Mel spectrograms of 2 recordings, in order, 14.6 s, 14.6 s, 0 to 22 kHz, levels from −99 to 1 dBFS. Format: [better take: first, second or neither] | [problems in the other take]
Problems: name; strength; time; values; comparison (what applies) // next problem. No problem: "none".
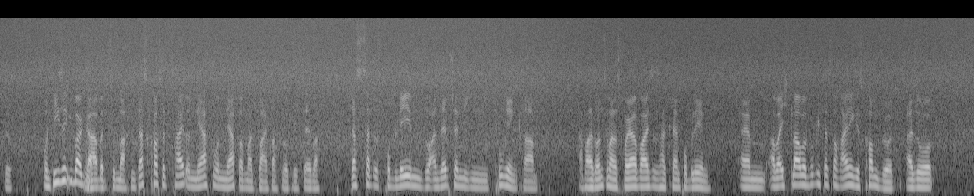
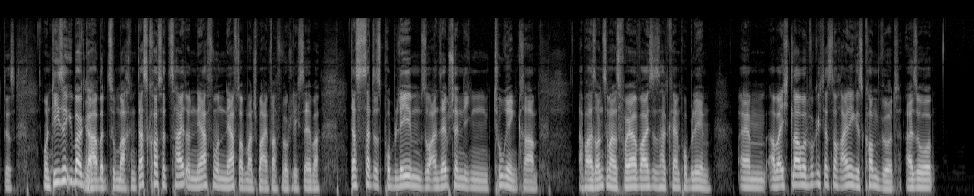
second | hiss; loud; throughout; 3 dB below the speech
